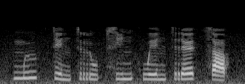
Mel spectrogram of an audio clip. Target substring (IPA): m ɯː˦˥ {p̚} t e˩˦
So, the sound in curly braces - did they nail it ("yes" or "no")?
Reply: no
